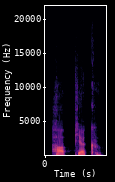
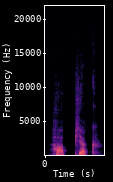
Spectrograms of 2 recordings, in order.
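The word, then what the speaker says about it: 八百: Voici pour la prononciation des centaines. Hyaku, ni hyaku, sanbyaku, yon hyaku, go hyaku, ropyaku, nana hyaku, hapyaku, kyu hyaku.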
